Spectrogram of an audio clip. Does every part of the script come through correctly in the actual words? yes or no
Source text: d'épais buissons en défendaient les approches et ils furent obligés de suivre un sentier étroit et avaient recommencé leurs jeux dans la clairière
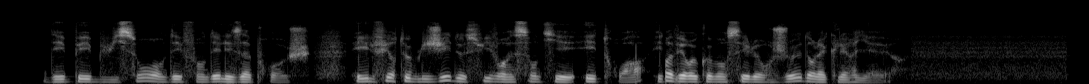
yes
